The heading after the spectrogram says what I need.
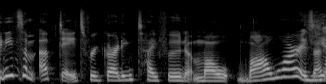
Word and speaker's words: Mawar: We need some updates regarding Typhoon Mawar. Is that how you say it? Yes, so Mawaru is how I've seen it in the Korean outlets, Mawar.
